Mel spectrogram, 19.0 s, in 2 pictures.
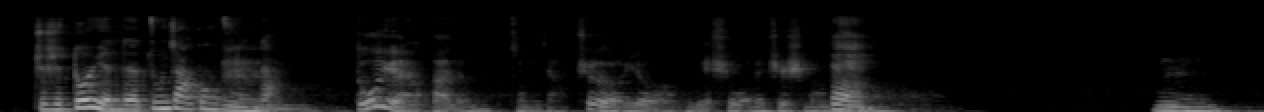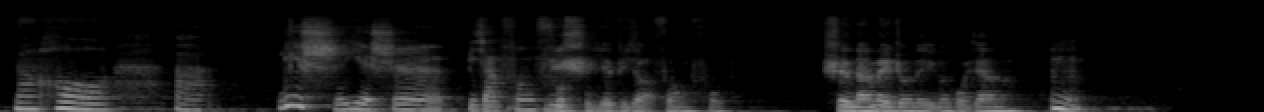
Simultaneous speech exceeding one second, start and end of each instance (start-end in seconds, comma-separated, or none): none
